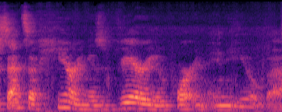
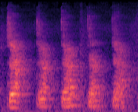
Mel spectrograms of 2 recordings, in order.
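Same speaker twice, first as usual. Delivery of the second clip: softer, quick rattling duck duck like a jackhammer; jackhammer imitation; 5 semitones higher, 5 dB quieter than usual. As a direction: rattle it like a jackhammer far away. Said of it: "as we walk by".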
